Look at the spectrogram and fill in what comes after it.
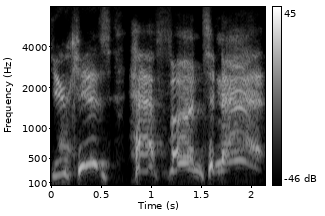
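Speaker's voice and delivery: high yell, dragged out long. Doing an impression again for another speaker: Bobcat Goldthwait voice. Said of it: "I'll do Bobcat Goldthwait again".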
